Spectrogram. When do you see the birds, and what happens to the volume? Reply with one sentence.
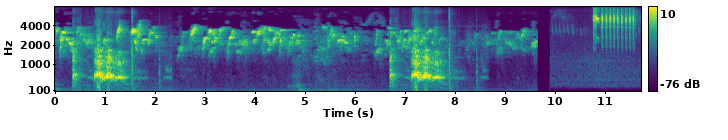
The birds can be heard from 0.0 to 10.1 s, getting quieter; and briefly from 10.8 to 11.6 s.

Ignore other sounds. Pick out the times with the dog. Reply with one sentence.
You can hear the dog from 0.3 to 1.6 s and from 6.7 to 8.0 s.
